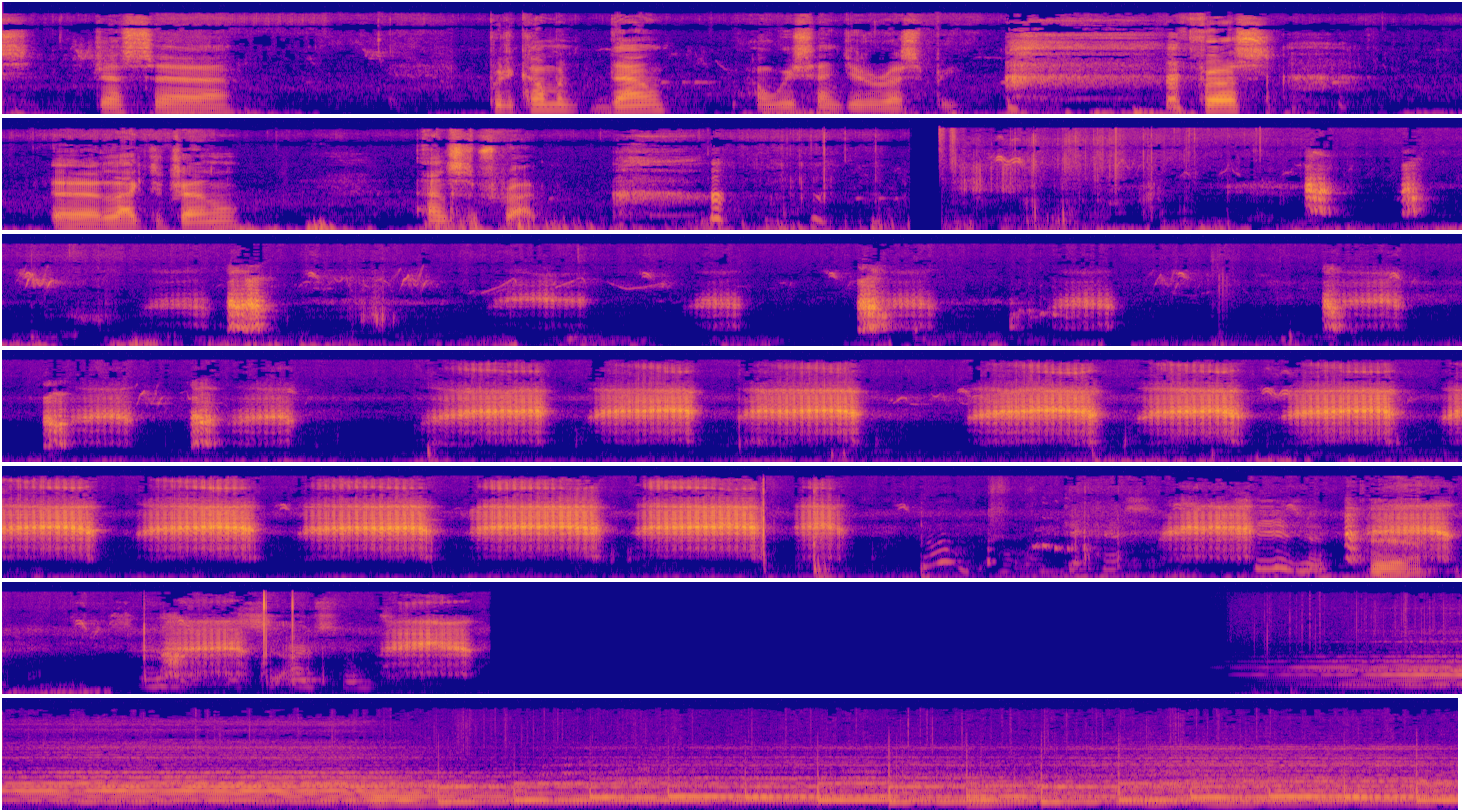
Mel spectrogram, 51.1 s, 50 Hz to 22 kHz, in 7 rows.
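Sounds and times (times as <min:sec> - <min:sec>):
frogs croaking: 0:13.7 - 0:14.5, 0:15.3 - 0:20.3, 0:21.2 - 0:33.7, 0:34.3 - 0:39.0.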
